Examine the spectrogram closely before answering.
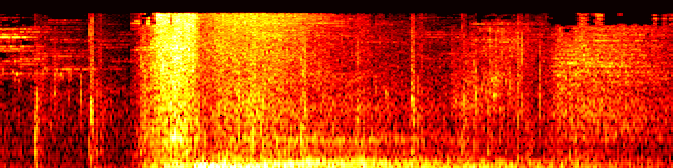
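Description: A magical whoosh swells and slowly fades.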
